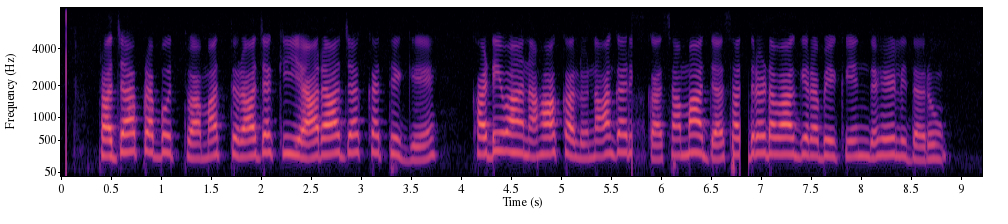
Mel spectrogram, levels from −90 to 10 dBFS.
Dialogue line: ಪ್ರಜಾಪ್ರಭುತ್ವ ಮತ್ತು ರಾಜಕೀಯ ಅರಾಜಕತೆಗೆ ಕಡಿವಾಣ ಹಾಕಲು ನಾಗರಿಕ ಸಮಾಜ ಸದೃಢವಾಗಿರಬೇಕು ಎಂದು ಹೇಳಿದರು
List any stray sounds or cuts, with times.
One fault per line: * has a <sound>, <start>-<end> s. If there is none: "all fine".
* has a dropout, 5.7-5.8 s
* has a dropout, 6.8-6.9 s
